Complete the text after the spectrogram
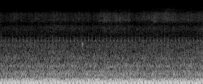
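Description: A small car drives past.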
